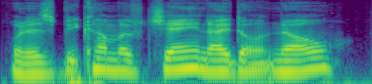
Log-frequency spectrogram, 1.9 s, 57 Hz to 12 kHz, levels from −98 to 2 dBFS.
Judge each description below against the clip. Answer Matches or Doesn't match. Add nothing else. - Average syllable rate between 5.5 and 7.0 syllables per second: Matches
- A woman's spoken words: Doesn't match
